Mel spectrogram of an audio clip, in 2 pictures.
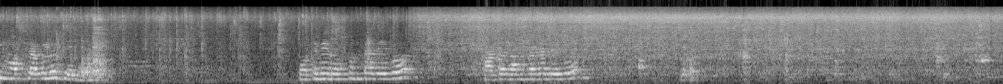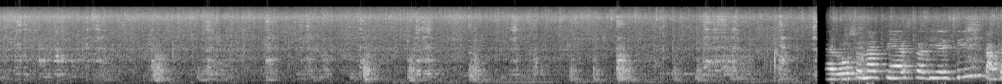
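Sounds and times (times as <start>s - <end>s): oil sizzling in a pan: 0.0s - 20.0s
stirring scraping against pan: 9.2s - 18.1s.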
